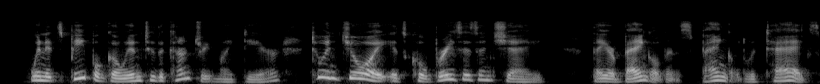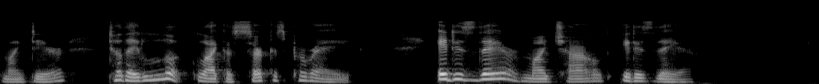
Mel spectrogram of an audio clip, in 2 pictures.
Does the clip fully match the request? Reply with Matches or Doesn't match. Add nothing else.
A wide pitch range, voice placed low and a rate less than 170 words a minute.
Doesn't match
